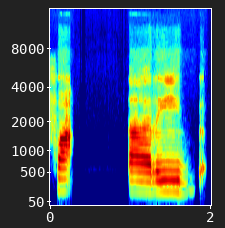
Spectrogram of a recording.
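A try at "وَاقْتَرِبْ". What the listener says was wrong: Kok Pak sih yakin Pak?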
